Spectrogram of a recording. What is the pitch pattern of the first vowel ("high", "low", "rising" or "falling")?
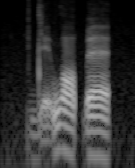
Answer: rising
